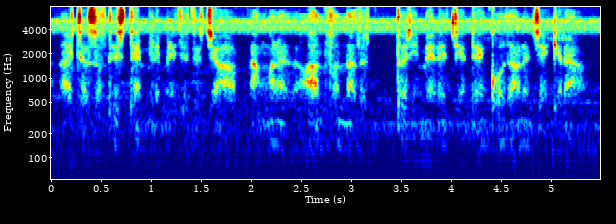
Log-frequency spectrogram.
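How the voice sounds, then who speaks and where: A man whispers at a very fast pace. Noticeable background noise and audible room echo are present. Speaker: hunter. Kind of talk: field commentary vlog.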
